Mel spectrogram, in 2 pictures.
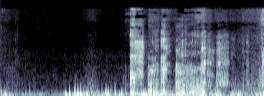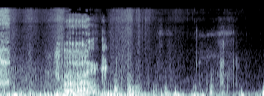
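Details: Energetic puppy in the morning gives rough, loud growling and snarling bursts in an indoor room, starting after a quiet second and continuing in dense, noisy runs.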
